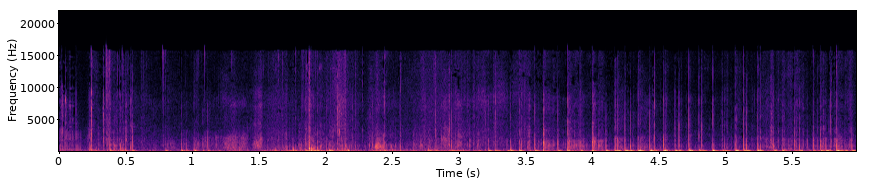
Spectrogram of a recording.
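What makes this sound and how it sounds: A small black quilted leather handbag is held upright close to the microphone and tapped rapidly with fingertips and nails on its leather surface. The result is a fast, uneven patter of soft, dull, low thumps with very short decay, growing somewhat louder toward the end.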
